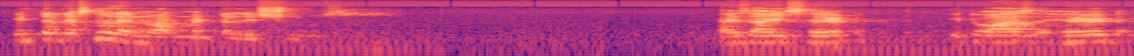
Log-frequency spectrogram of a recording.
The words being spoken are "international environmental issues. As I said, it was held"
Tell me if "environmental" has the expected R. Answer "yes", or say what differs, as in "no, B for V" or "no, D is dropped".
yes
